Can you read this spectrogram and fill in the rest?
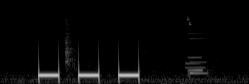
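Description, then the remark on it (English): A telephone busy signal after a cut phone call: three loud, evenly spaced beeps of a steady low tone, followed by a faint electronic blip, with no one talking. “All right, phone grid cut. I'm going to call you guys back again.”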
